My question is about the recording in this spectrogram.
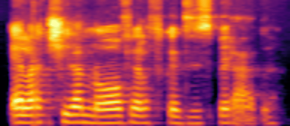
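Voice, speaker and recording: A woman's voice: fairly low pitch, flat delivery, fast talker, mellow. A middle-aged woman, an invited educator, talking to parents in a conversational way with frequent tag questions. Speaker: invited school supervisor and educator. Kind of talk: talk to parents at a meeting.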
